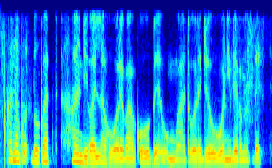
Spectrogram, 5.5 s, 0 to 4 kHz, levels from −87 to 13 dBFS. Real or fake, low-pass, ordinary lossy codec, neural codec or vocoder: fake; 3.6 kHz; none; codec, 16 kHz, 0.8 kbps, ZipCodec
